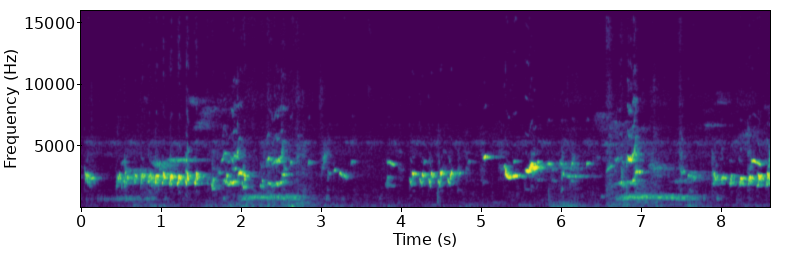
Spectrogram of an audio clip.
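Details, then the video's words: Persistent black-capped bulbul song for luring birds into singing: trilled, rattling phrases alternate with low, droning whistles, broken by a short silence and a sharp, high note. "KUTILANG EMAS \ CUCAK EMAS GACOR FULL GACOR sangat bagus buat pancingan \ pikat"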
